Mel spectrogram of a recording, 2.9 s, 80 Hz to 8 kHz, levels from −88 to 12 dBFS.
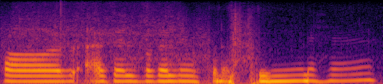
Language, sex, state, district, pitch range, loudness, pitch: Hindi, female, Bihar, Vaishali, 185-200 Hz, -15 LUFS, 190 Hz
